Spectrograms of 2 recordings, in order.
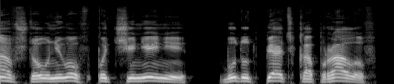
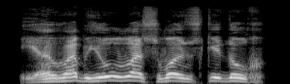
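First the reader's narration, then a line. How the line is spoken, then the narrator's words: Hoarse commanding bass growl. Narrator (Russian): рычал полководец хриплым начальственным басом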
